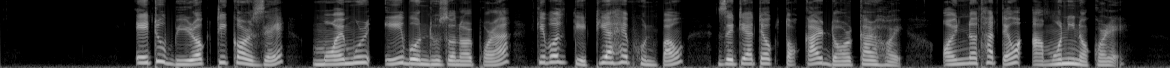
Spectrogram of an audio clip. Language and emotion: Assamese, disgusted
